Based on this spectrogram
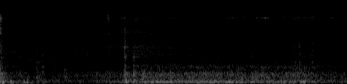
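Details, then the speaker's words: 2009 Buick Enclave 3.6 V6 with code P0335. Crankshaft position sensor replaced, has fuel, and the sensor wires have continuity. The starter turns the engine in a quiet, steady churn of about four beats a second, but it never fires. Crank, no start. "2009 Buick Enclave won't start CKP crankshaft I checked the wires they all have continuity and it does this."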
